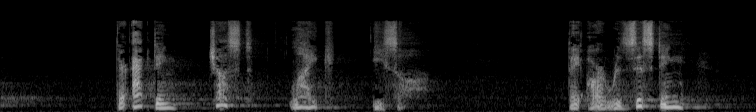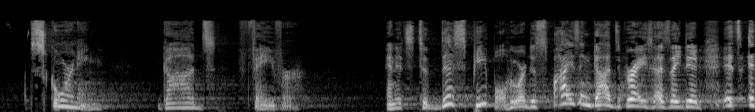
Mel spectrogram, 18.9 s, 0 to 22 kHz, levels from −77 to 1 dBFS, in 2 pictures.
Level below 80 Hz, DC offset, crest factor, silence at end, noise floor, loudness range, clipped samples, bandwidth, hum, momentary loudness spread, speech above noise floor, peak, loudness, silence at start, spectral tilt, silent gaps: -62 dBFS; under 0.1%; 24 dB; 0 s; -64 dBFS; 15 LU; under 0.1%; 11 kHz; none; 19 LU; 41 dB; 0 dBFS; -23 LUFS; 1.45 s; -4 dB/octave; none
